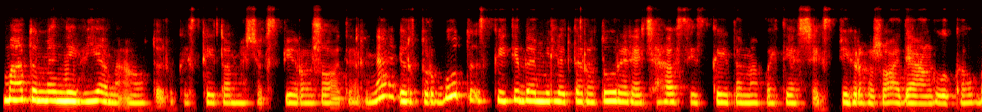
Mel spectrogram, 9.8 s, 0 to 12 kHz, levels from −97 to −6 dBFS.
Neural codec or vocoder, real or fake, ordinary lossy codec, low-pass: codec, 16 kHz, 16 kbps, FunCodec, trained on Chinese and English, 50 frames a second; fake; Opus, 32 kbps; 7.2 kHz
